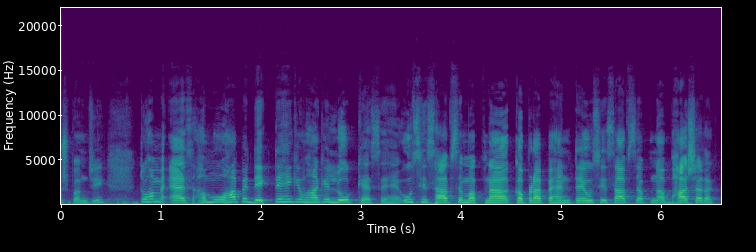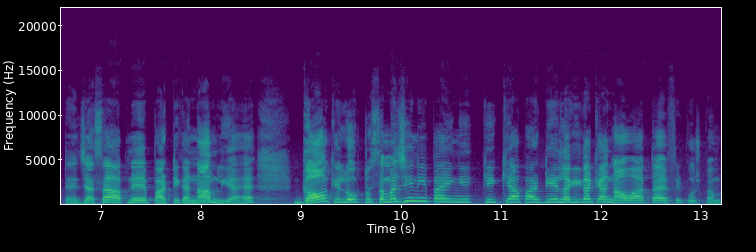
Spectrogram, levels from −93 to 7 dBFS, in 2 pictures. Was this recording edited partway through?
yes; 1 cut; at 12.1 s

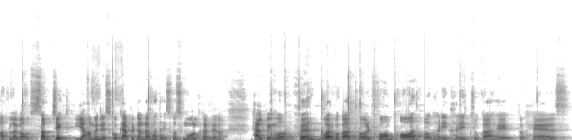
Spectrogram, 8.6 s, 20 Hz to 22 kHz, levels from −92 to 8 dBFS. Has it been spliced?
yes; 1 cut; at 6.3 s

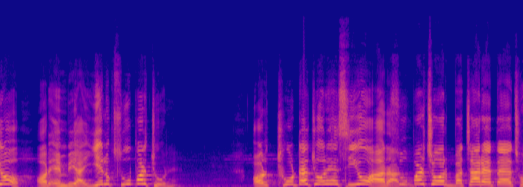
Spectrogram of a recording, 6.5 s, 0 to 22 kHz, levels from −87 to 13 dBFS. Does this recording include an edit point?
no; 0 cuts

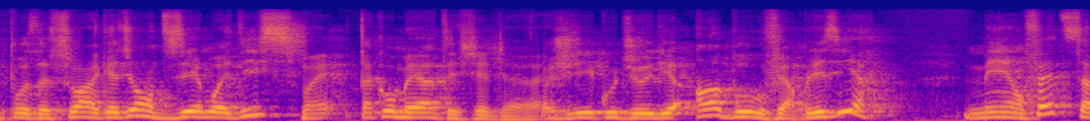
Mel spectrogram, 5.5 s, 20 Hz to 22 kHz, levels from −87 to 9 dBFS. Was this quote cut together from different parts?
no; 0 cuts

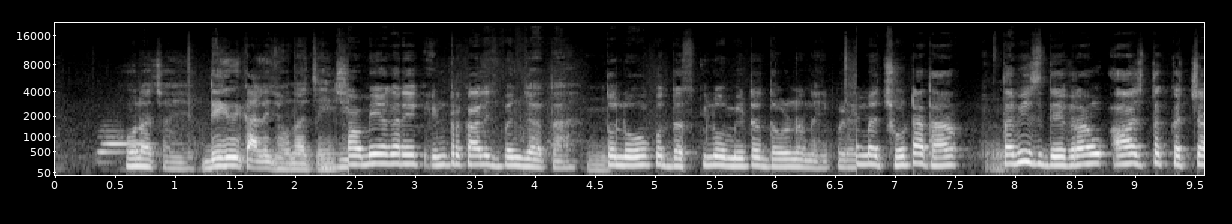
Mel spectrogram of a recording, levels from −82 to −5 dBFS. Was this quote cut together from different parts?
yes; 3 cuts; at 2.5 s, 6.7 s, 8.0 s

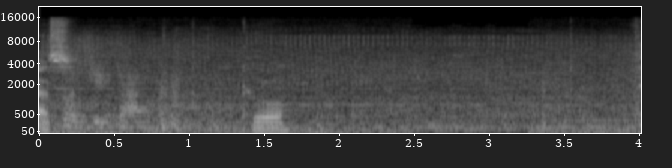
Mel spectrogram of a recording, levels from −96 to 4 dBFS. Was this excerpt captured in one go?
yes; 0 cuts

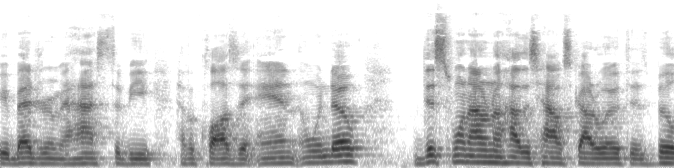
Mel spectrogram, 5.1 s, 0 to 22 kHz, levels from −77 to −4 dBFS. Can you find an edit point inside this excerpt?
no; 0 cuts

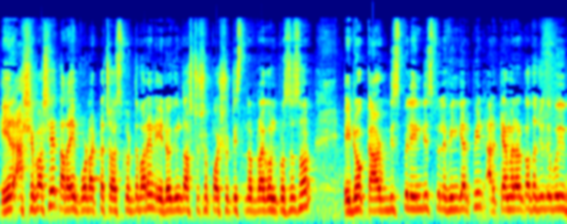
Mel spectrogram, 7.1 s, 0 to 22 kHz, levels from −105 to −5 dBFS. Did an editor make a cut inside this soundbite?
no; 0 cuts

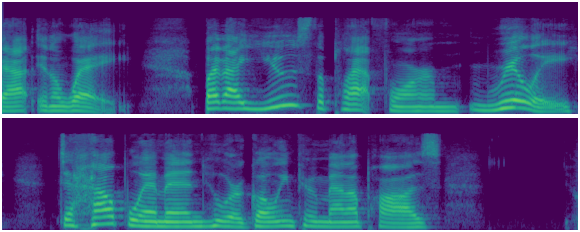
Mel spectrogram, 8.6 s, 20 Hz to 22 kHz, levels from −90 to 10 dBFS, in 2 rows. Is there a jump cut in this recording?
no; 0 cuts

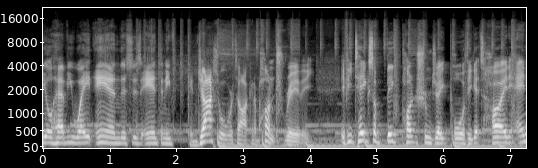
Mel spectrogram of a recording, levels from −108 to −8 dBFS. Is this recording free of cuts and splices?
no; 1 cut; at 3.2 s

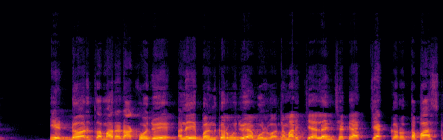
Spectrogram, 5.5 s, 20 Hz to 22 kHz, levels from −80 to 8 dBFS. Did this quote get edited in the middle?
yes; 1 cut; at 3.5 s

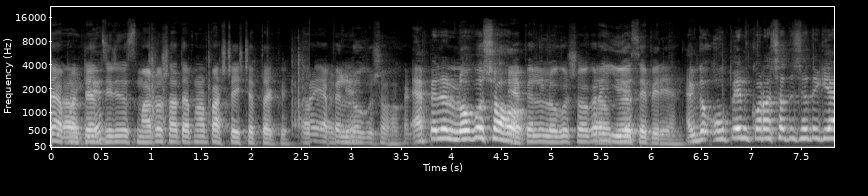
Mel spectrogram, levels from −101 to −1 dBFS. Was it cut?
yes; 1 cut; at 2.6 s

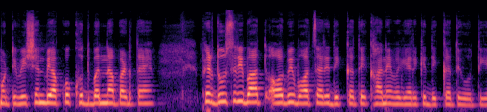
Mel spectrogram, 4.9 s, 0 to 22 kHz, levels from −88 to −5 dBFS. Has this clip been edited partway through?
no; 0 cuts

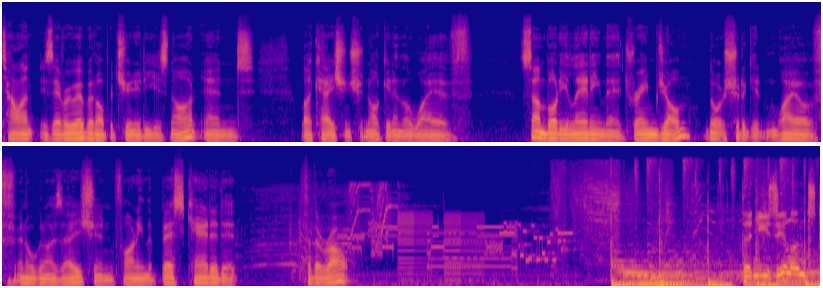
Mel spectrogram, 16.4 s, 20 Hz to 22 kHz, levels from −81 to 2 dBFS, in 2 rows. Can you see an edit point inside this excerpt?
yes; 1 cut; at 11.8 s

